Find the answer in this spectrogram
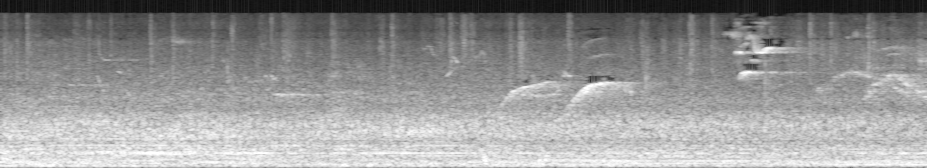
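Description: Small birds chirping: a few short rising-and-falling chirps in the second half, over a steady low hum.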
